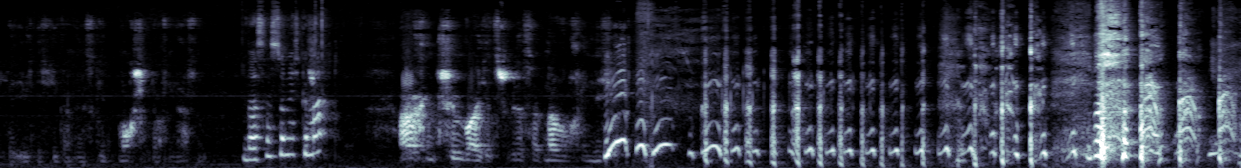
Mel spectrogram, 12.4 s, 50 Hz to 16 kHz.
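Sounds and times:
speech: 2.4 - 3.4, 4.0 - 11.4
laughter: 6.0 - 11.3
man coughing after choking: 7.1 - 12.4.

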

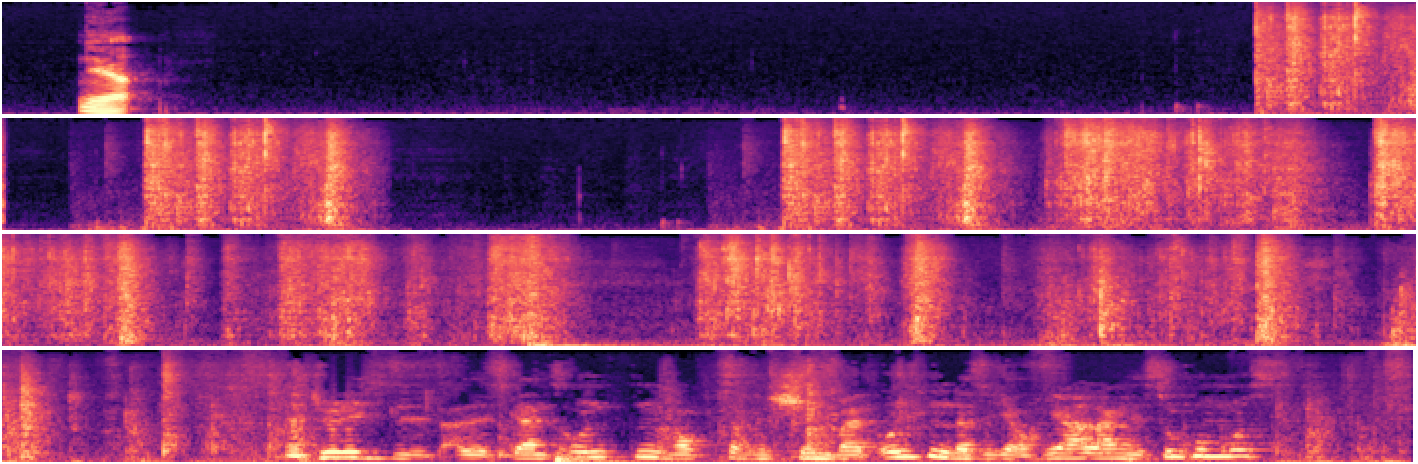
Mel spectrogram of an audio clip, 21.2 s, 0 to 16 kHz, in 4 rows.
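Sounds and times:
speech: 0.3 - 0.6, 17.1 - 21.1
plastic bags rustling during rummaging: 4.7 - 6.8, 8.0 - 21.1.

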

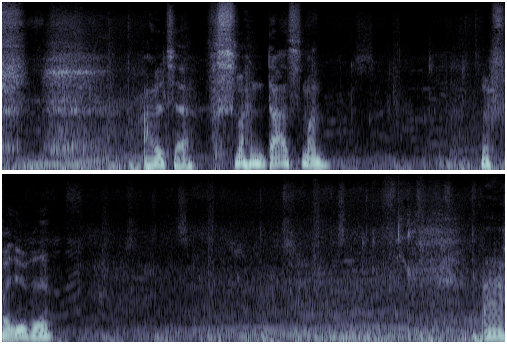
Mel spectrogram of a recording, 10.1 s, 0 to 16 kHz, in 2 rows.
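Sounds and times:
car engine humming: 0.0 - 10.0
speech: 1.4 - 3.4, 4.8 - 5.6, 9.8 - 10.0.

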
